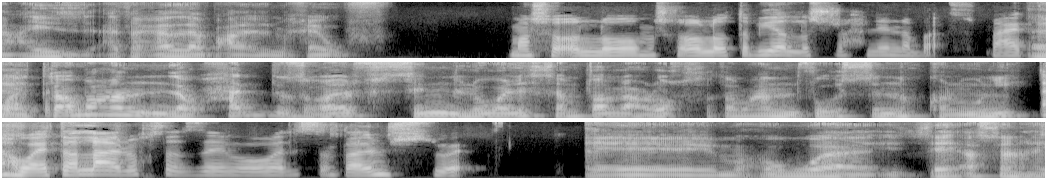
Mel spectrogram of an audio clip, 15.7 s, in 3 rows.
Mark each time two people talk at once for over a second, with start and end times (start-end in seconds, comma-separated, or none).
none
